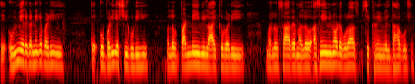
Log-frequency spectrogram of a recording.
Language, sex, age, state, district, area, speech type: Dogri, female, 45-60, Jammu and Kashmir, Reasi, urban, spontaneous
